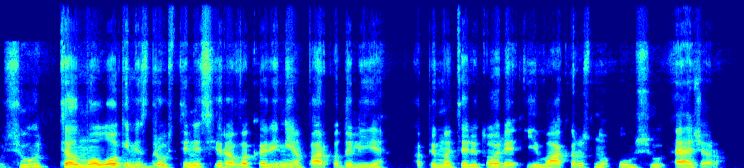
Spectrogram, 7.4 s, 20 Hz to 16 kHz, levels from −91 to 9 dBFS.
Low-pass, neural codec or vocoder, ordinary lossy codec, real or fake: 14.4 kHz; vocoder, 44.1 kHz, 128 mel bands, Pupu-Vocoder; Opus, 32 kbps; fake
